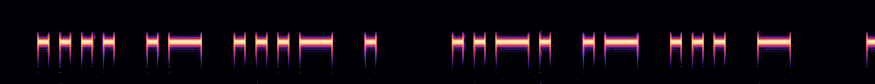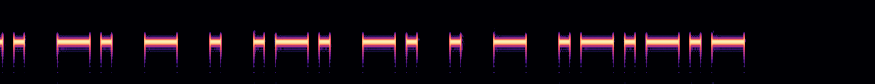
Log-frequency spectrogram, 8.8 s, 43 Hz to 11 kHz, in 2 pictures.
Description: Morse code, heard as a keyed tone, about 21 wpm, 700 Hz. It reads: HAVE FAST INTERNET.
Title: Sentences from Top 1000 Words - Review Part 4 - 22wpm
